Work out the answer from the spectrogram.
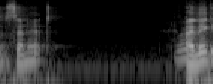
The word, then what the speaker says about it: Zenet: I mean they call it zenet, but do you pronounce it senet? I think it's zenet.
